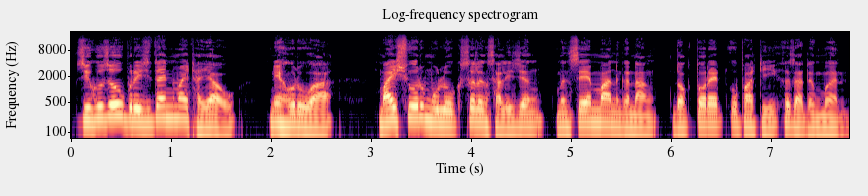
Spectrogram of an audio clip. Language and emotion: Bodo, neutral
